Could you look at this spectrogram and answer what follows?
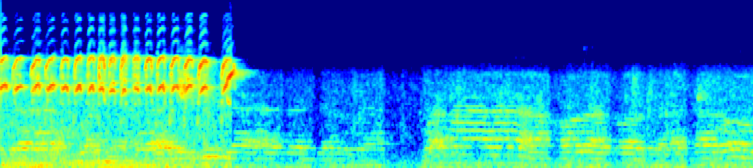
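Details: Lesser green leafbird song meant to provoke rival birds: a rapid series of about fifteen repeated bright, ringing notes ending in a harsh note, then lower soft warbling twitter in the background.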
